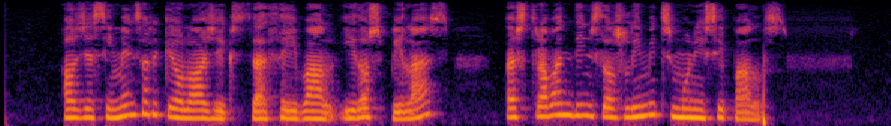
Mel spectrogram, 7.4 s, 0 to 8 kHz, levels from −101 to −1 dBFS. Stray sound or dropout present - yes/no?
no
